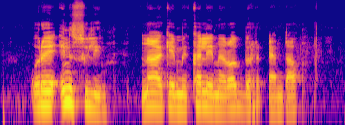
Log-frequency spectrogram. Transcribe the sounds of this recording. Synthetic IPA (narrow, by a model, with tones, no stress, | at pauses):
u˨ɾe˨ʔi˦n˦su˦li˨n | na˦˨ke˨mi˨ka˦li˨na˨ɾo˦bi˨ɾe˨nta˦w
